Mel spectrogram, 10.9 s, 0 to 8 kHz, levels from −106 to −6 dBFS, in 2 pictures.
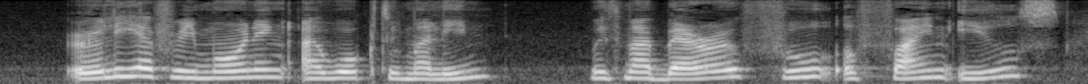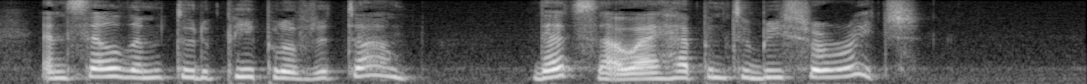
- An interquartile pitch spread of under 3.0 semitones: No, average, 3.6 semitones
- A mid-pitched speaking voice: No, high, 240 Hz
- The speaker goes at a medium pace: Yes, average, 170 wpm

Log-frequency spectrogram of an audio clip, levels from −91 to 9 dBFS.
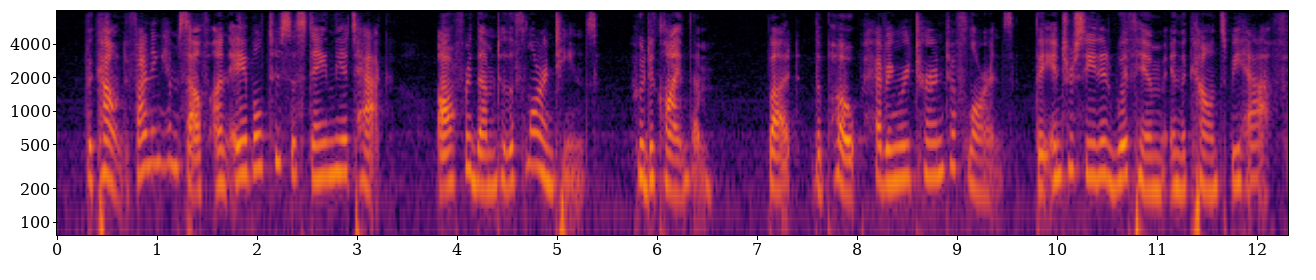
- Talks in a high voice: Yes, high, 245 Hz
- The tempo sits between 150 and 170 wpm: Yes, average, 155 wpm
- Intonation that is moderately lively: Yes, average, 4.2 semitones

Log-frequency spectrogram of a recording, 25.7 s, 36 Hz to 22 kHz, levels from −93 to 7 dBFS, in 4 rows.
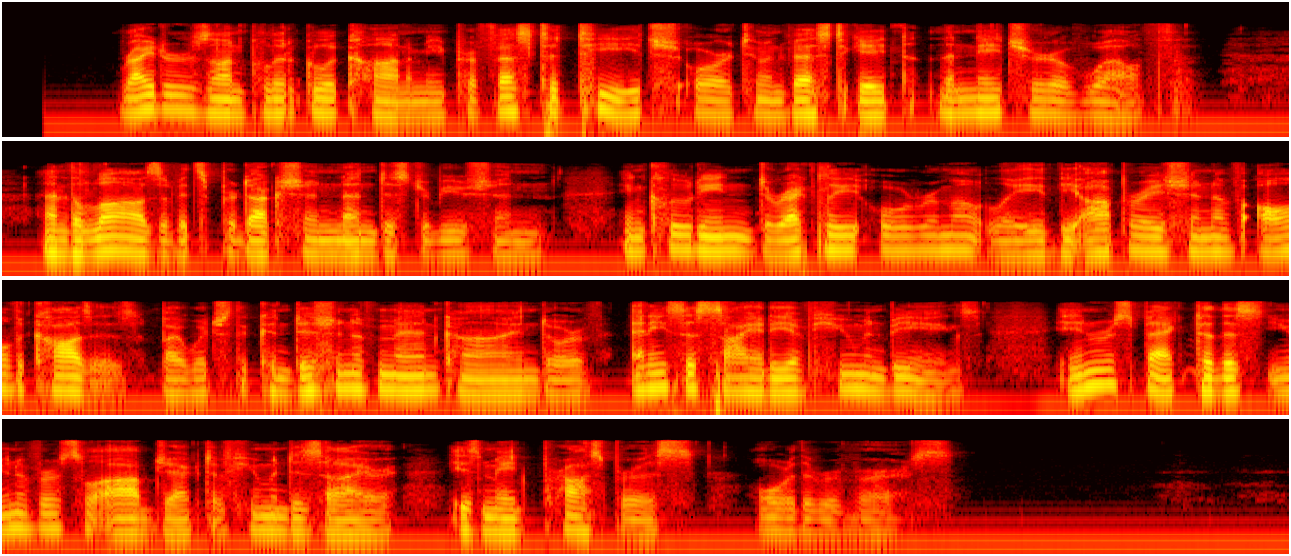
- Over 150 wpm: No, average, 140 wpm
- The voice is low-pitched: Yes, low, 110 Hz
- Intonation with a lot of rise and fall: No, average, 3.0 semitones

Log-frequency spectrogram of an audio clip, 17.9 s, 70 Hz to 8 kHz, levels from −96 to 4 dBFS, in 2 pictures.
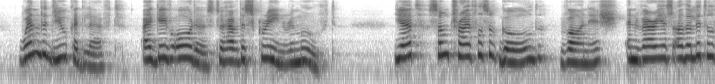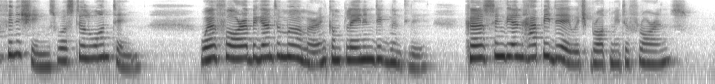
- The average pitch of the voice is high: Yes, very high, 280 Hz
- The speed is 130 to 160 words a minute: Yes, average, 150 wpm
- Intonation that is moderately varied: Yes, average, 4.9 semitones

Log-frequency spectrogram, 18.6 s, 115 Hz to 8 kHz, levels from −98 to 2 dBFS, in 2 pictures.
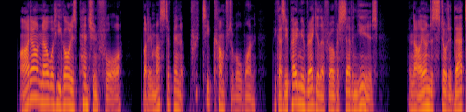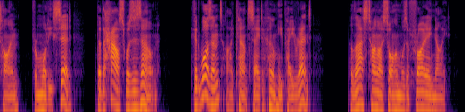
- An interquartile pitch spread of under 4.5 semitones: No, average, 4.9 semitones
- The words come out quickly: Yes, fast, 210 wpm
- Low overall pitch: Yes, low, 120 Hz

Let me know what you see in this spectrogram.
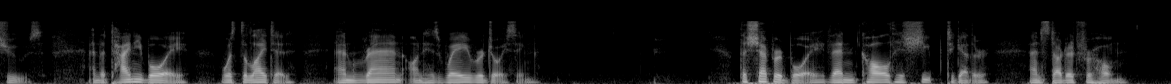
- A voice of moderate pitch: No, low, 100 Hz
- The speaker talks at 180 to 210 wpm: No, average, 140 wpm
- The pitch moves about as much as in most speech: No, narrow, 2.1 semitones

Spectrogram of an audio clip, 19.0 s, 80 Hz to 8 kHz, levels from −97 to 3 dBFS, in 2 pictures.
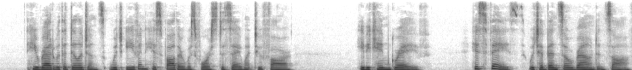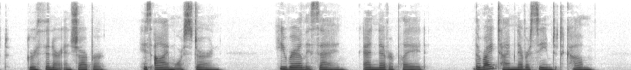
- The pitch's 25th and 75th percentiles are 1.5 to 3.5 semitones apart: Yes, average, 3.2 semitones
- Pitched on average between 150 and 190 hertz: Yes, medium, 185 Hz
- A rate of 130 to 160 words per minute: Yes, average, 155 wpm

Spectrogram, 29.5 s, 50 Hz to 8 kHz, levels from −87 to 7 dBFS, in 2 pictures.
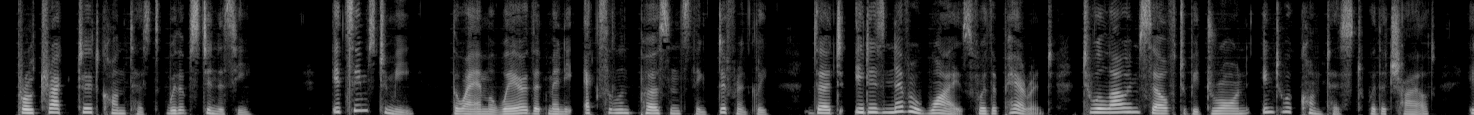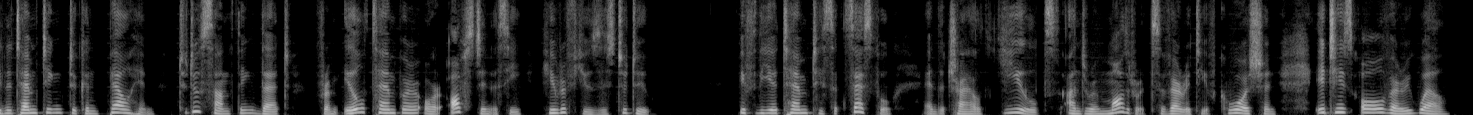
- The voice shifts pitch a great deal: Yes, wide, 6.3 semitones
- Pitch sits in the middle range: No, high, 205 Hz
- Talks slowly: No, average, 155 wpm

